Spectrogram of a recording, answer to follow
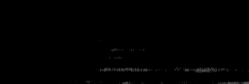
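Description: Near silence, with a faint steady tone that starts about a second in and lasts about a second.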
